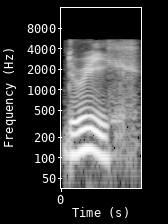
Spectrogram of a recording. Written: dreich

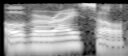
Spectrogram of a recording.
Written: Overijssel

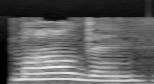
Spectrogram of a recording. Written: Maldon

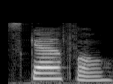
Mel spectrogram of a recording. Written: scapho

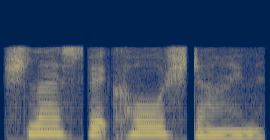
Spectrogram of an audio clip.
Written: Schleswig-Holstein

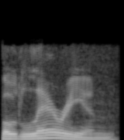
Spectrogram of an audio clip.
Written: Baudelairian

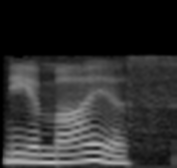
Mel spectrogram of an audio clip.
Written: Nehemias

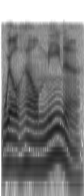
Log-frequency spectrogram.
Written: Wilhelmina

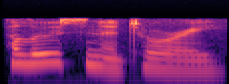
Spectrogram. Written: hallucinatory

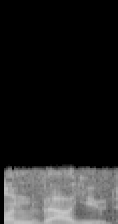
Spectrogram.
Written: unvalued

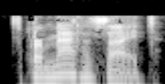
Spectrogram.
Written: spermatocyte

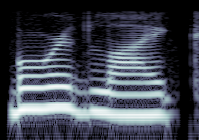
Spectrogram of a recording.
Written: boardlike

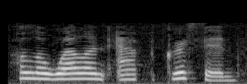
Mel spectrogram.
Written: Llywelyn ap Gruffudd

